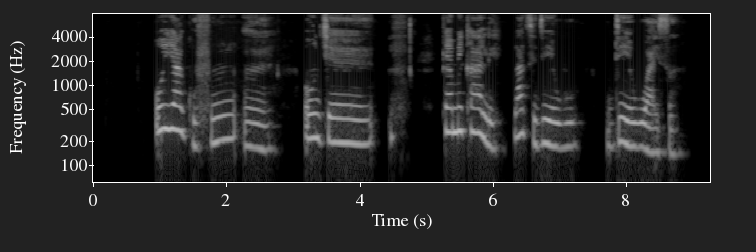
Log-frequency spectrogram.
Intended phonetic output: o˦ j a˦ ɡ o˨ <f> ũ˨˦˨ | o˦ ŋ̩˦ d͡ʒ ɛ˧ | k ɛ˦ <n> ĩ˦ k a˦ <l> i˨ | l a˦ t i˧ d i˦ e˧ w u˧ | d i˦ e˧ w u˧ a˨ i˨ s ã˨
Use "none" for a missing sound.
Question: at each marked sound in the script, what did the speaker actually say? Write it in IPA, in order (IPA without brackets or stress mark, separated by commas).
f, m, l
